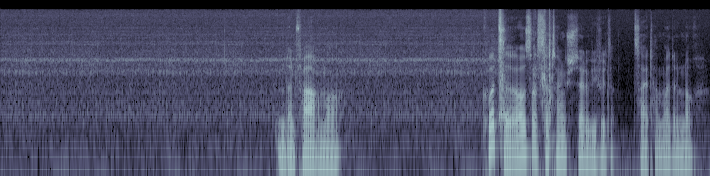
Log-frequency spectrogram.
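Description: A truck engine idles with a low, steady hum.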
